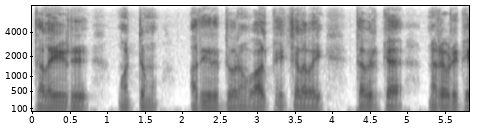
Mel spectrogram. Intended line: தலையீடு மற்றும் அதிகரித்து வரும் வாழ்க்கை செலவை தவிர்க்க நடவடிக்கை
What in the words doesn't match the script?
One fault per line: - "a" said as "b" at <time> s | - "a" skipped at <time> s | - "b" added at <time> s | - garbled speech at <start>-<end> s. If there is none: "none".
none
